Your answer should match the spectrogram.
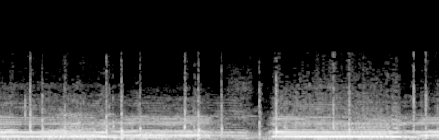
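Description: A crowd surrounding a person questioning the president reacts loudly with sustained shouting and chanting voices, a dense roar of many people that stays strong throughout with a brief dip in the middle.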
